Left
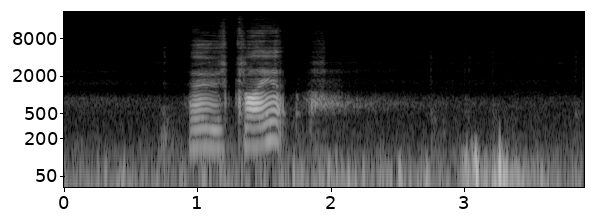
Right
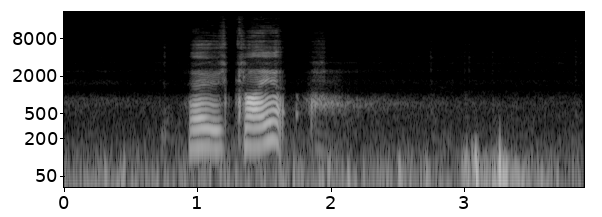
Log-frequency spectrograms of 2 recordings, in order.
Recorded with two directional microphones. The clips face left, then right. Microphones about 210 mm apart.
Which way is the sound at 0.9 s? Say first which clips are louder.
Right 7 dB; 15° right (ahead or behind).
